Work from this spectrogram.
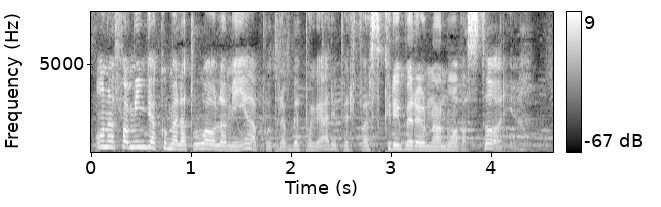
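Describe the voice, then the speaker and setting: A woman's voice: mid-range voice, normal speed, music in the background, natural voice. A woman voicing a condescending young aristocratic fiancé, patronising and controlled, in a visual novel reading.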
